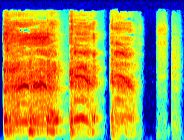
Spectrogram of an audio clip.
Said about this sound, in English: But he coughs.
